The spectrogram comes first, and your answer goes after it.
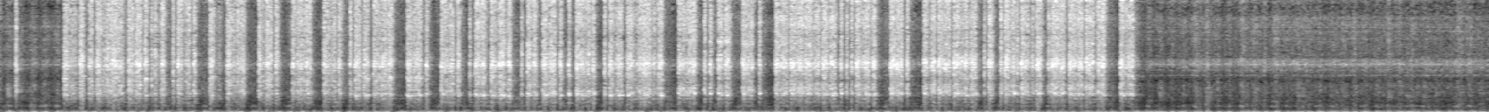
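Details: De Tomaso Pantera GTS clutch noise: the engine runs with a rough, gritty whirring and irregular rattling that quiets near the end. A bad clutch release bearing is the cause, even with new release bearings, both of which were faulty.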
